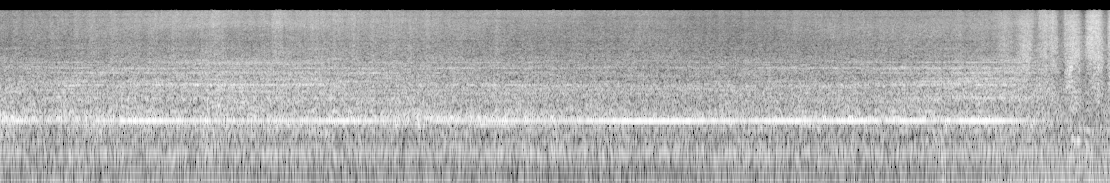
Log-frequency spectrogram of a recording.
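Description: A floor scrubbing machine hums steadily.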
